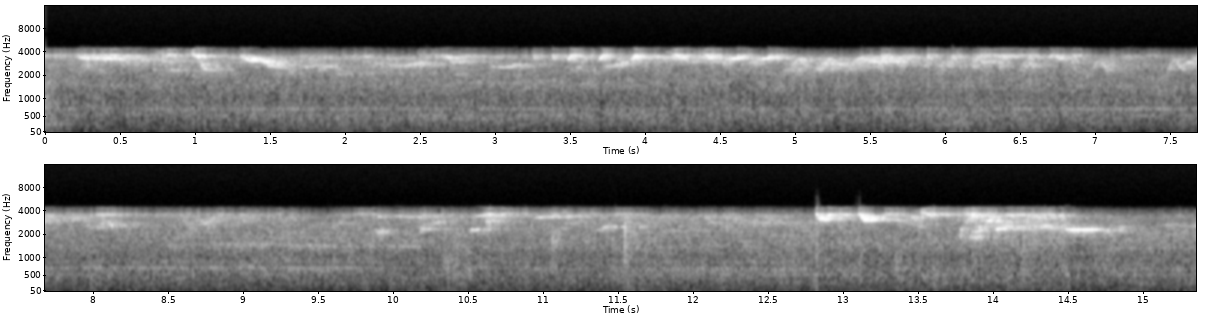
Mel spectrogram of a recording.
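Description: Birds chirping: a dense run of short, sliding calls for the first few seconds, thinner in the middle, and a louder burst of calls near the end.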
